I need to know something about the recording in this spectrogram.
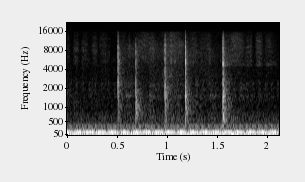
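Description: Chalk writing on a blackboard: a quick, irregular series of short taps and scratches, about seven strokes, as words are chalked out. A steady low hum runs underneath.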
